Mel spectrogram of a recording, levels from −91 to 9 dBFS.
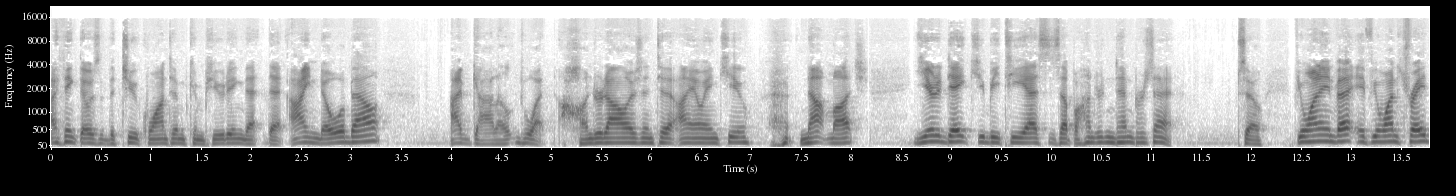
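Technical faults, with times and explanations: throughout: low bit depth without dither. The speech was likely truncated to a very coarse word length, which fits 8 bits, without dither. The rounding error rides on the voice at roughly 30 dB below it, so quiet passages turn gritty and grainy, and the decays sputter as the level shifts.
8.11–8.16 s: short stall from a late packet. A packet arrived late and the jitter buffer ran dry, so the receiver held the last sound for 22 ms until the data came. Nothing is lost, but the speech briefly hangs with a slight buzz or dip, then resumes about 22 ms later than before.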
